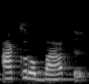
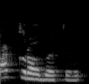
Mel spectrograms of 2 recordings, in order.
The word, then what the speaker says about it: acrobata: Assim é correto tanto acrobata quanto acróbata. Trata-se de formas variantes.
